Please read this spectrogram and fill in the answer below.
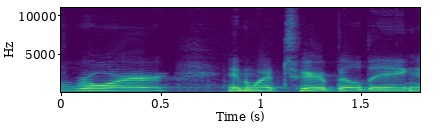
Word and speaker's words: ROR: And today we are going to talk about ROARs, not like the lion roar, but that's how you pronounce it. So I'm going to talk to you about a project called ROR, in which we are building an open registry of research organizations.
